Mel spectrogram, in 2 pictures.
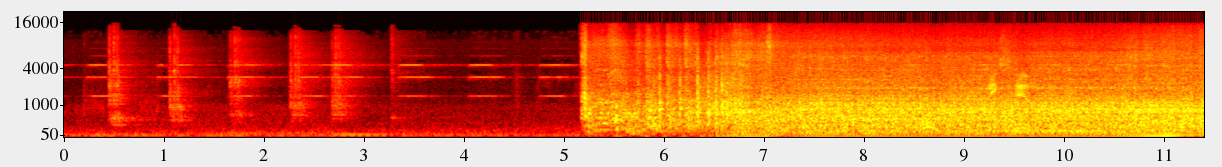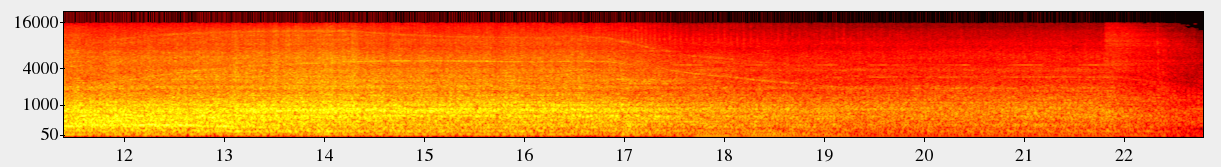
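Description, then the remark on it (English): A diesel truck engine with its exhaust taken off chugs with rhythmic clattering pulses, then abruptly roars to wide-open throttle, holding a loud, sustained rev before easing slightly near the end, letting out a little puff of black smoke. “So now that you can see, we went ahead and cranked that up, revved the throttle up, wide open throttle, and we saw just a little puff of black smoke.”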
